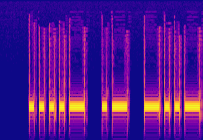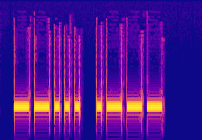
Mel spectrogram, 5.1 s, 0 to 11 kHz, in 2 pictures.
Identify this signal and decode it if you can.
Morse code, heard as a keyed tone, about 19 wpm, 800 Hz. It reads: 4AX7J
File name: CW / DET / 1 9 1500C S B 18wpm 2551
